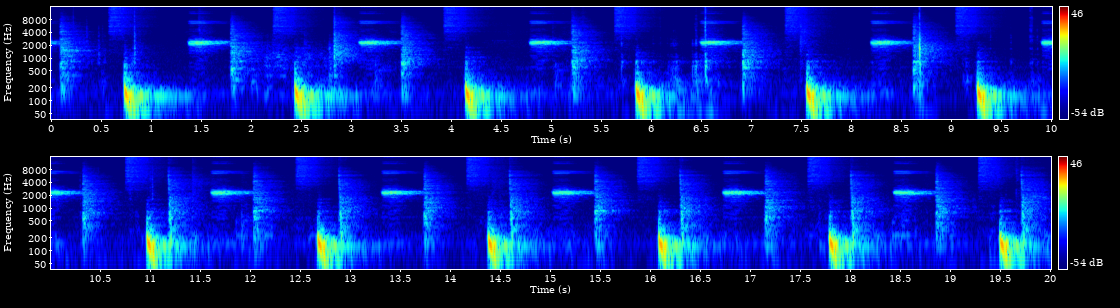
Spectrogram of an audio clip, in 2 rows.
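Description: Eurorack Simple Drum module triggered by a Baby-8 eight-step sequencer, playing a looping electronic drum pattern: low kick hits that drop in pitch, sharp clicks and a short high beep, the whole pattern repeating about every second and a half to two seconds.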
